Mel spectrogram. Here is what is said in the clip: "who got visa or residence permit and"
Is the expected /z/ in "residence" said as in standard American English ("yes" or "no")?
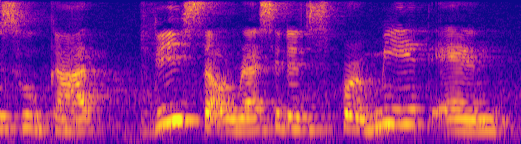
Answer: no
